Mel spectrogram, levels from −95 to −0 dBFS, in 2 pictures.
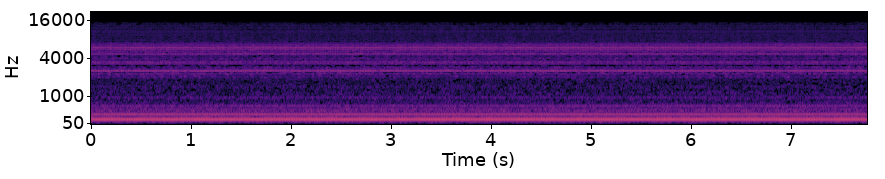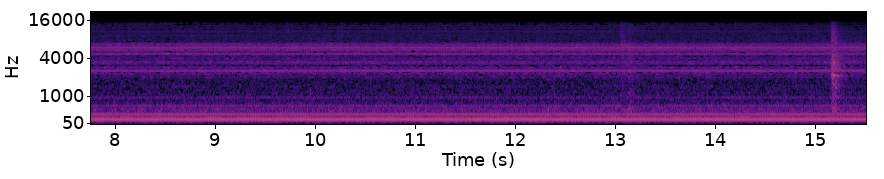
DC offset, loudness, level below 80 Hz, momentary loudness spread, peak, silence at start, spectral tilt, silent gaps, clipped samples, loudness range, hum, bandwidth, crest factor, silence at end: under 0.1%; -46 LUFS; -82 dBFS; 0 LU; -30 dBFS; 0 s; -3.5 dB/octave; none; under 0.1%; 0 LU; 60 Hz at -50 dBFS; 15.5 kHz; 16 dB; 0 s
